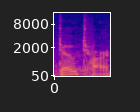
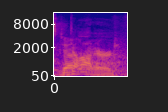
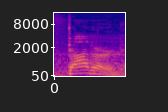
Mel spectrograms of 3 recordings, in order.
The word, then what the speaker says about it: dotard: Oh, I should say also, by the way, it's not pronounced Dotard. I've been informed by Twitter. Okay. It's Doddard. Doddard.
